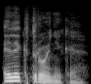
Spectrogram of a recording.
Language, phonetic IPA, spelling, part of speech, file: Russian, [ɪlʲɪkˈtronʲɪkə], электроника, noun, Ru-электроника.ogg
- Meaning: electronics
